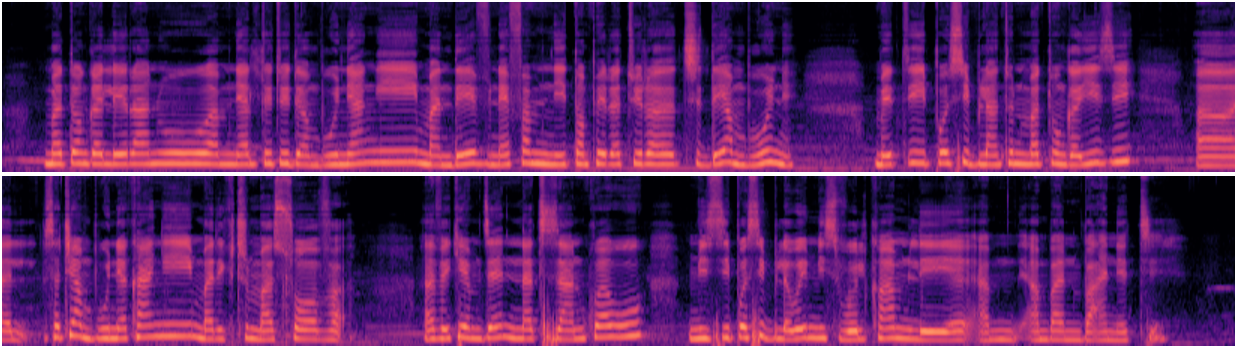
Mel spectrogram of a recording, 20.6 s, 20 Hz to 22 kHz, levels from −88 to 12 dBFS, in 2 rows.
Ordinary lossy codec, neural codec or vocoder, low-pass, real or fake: none; none; none; real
